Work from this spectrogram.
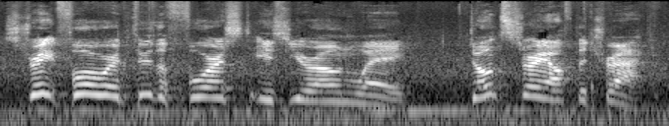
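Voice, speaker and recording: A man's voice: sits high, animated, a little slow. Guy reading as old wizard guide, wise and cautioning, amateur theater, distant and noisy recording. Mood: firm, warning. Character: Gandalf, wise old male wizard guiding and warning travellers. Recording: noisy room, distant microphone.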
